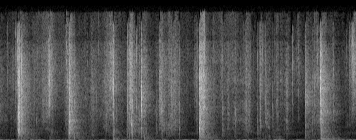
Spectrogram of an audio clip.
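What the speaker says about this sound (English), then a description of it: "I'm going to shuffle these cards" Playing cards are shuffled by hand close up, with a steady run of riffling, flicking rustles and a few sharper snaps over about three and a half seconds, and no one speaks.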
